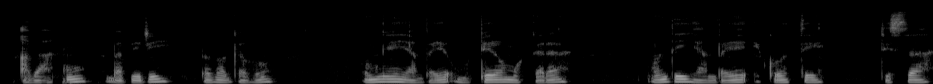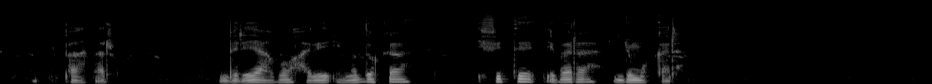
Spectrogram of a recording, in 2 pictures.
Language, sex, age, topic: Kinyarwanda, male, 18-24, finance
